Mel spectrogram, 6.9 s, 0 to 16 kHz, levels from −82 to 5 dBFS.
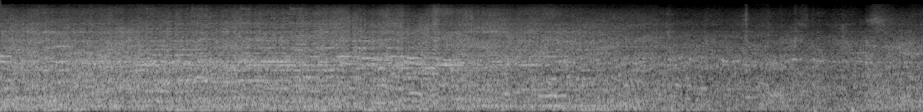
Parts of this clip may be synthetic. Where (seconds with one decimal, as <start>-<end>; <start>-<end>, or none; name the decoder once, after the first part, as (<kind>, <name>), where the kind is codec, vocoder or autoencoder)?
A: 0.0-1.1 (codec, DAC); 2.4-6.9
